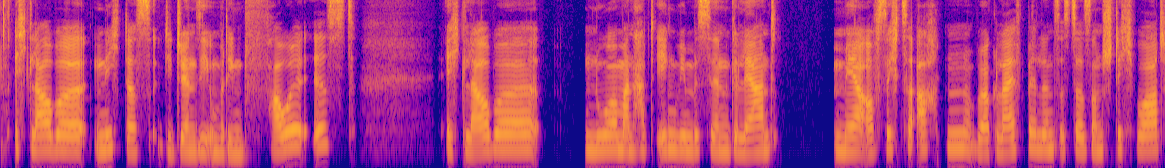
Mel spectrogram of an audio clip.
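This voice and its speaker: Recorded very cleanly against a silent background with a dry, close sound and no echo, a woman speaks fairly slowly in a fairly high pitch with flat, monotone intonation. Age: 20s. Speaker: social media manager. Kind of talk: casual chat.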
